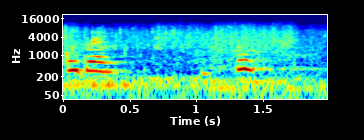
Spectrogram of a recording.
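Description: A young woman cries out nearby.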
